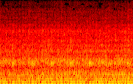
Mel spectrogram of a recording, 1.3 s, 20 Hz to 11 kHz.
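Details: 1991 International 9670 Eagle truck diesel after cab lock, fuel line and injection pump work: deep, steady low rumble with an even beat and no misses; idles smoothly, starting perhaps easier than before.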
